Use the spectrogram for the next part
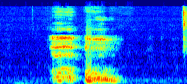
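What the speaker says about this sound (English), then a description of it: "Take a drink of water, see if I can clear my throat." A person clears their throat twice in quick succession, two close, rough bursts with a brief gap between them, followed by quiet.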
